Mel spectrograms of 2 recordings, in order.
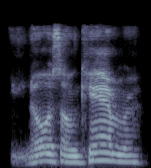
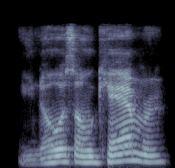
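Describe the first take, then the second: No difference in how they are said.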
